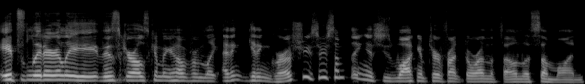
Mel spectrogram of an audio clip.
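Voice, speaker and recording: With an American accent, a man speaks at a very fast pace and high pitch with lively intonation, on a very clean recording with a silent background. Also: hardly any pauses. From Pittsburgh, Pennsylvania, US. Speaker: horror game streamer. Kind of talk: casual chat.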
